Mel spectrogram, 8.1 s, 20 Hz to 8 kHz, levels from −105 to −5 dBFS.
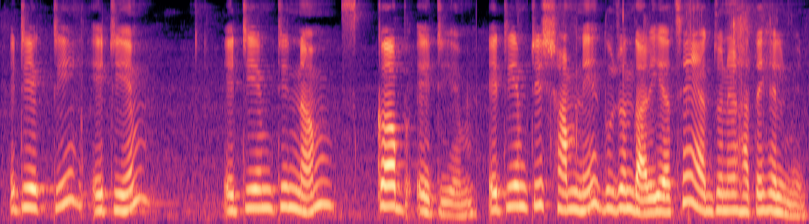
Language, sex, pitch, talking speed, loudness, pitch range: Awadhi, female, 230 Hz, 150 wpm, -19 LUFS, 210-270 Hz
